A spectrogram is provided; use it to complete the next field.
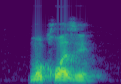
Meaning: crossword (word puzzle in which interlocking words are entered usually horizontally and vertically into a grid based on clues given for each word)
- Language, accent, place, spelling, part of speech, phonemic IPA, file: French, France, Lyon, mots croisés, noun, /mo kʁwa.ze/, LL-Q150 (fra)-mots croisés.wav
